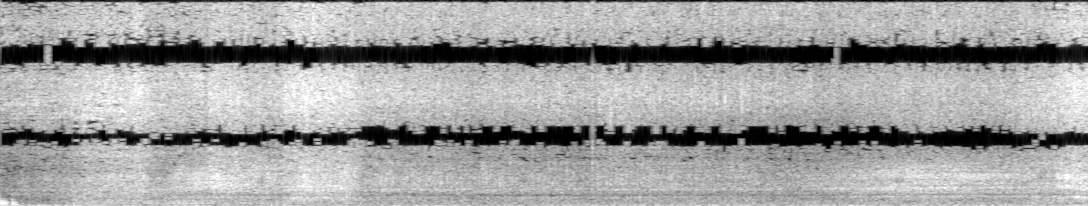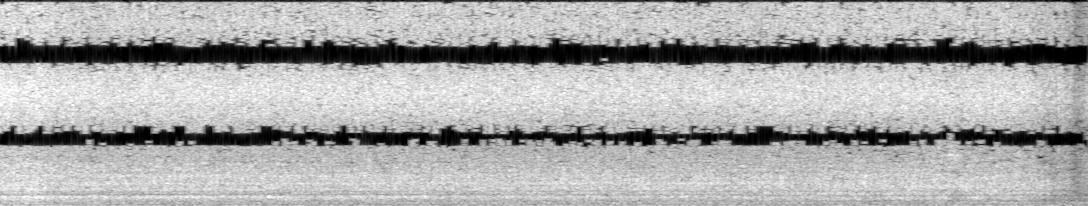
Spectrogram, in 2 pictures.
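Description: Water from a garden hose spray nozzle splashing steadily onto wet river stones and into a pot of water. It gets louder about halfway through, when the spray is aimed into the filling pot.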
